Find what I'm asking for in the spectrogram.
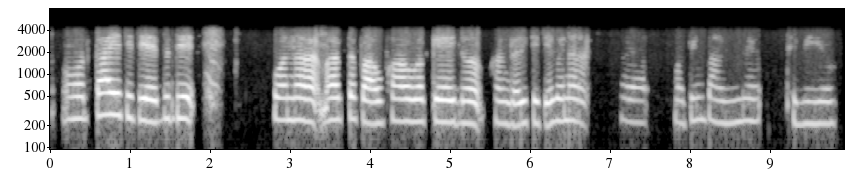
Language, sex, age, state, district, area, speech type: Manipuri, female, 30-45, Manipur, Churachandpur, rural, conversation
